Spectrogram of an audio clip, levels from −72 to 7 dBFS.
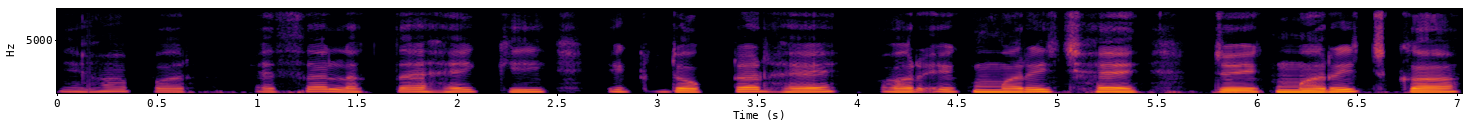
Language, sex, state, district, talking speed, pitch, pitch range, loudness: Hindi, male, Chhattisgarh, Balrampur, 145 wpm, 165 Hz, 160-180 Hz, -22 LUFS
